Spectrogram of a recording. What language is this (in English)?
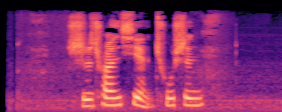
Chinese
